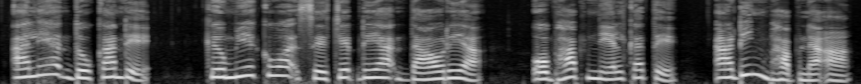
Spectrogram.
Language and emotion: Santali, sad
